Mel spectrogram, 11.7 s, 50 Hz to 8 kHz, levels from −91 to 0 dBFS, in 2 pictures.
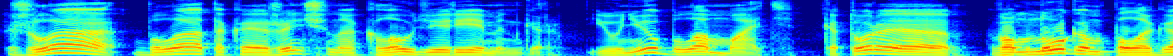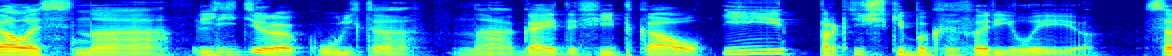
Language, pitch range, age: Russian, 115-165 Hz, 20-39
